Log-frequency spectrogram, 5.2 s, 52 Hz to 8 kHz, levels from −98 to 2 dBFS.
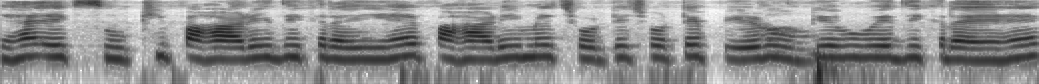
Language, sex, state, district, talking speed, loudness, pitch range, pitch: Hindi, female, Chhattisgarh, Sarguja, 195 wpm, -18 LUFS, 235-265 Hz, 250 Hz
